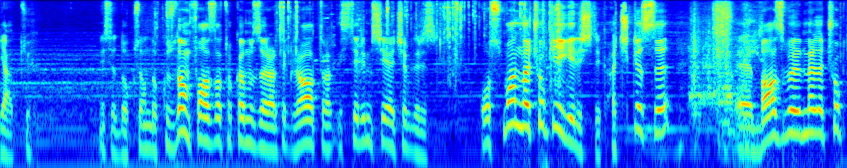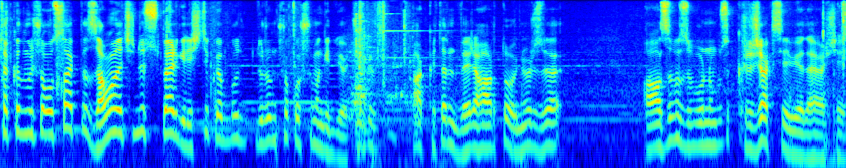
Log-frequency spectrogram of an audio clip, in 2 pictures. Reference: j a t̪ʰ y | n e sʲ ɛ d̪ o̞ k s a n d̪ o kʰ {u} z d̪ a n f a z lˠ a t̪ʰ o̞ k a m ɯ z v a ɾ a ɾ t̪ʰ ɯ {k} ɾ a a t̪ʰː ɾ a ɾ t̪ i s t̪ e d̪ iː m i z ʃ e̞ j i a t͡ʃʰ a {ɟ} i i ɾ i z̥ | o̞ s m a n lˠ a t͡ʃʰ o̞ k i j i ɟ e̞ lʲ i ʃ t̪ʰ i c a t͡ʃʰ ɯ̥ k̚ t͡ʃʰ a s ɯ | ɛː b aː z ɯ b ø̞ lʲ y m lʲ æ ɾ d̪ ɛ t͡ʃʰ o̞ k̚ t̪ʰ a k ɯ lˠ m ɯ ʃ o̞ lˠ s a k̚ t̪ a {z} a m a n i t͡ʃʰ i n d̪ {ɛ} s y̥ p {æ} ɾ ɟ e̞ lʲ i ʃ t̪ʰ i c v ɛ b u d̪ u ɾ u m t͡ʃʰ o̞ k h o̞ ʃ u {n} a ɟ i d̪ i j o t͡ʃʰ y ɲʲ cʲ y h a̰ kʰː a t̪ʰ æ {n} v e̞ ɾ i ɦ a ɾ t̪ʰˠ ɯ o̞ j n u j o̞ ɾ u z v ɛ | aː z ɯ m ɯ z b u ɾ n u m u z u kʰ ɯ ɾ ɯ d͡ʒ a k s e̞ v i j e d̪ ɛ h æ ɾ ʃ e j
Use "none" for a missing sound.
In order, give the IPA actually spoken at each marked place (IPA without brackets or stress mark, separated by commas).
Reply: u, k, b, z, ɛ, æ, m, n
